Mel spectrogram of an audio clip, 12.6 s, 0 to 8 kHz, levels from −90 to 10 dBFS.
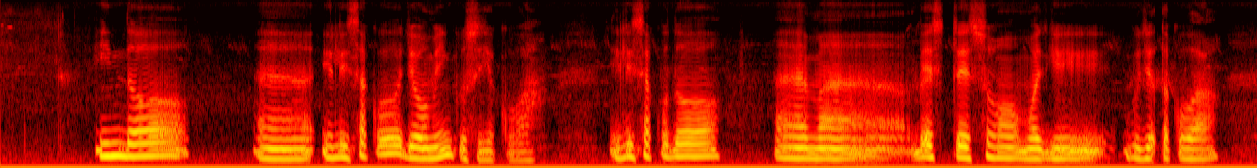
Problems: background sounds at intervals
